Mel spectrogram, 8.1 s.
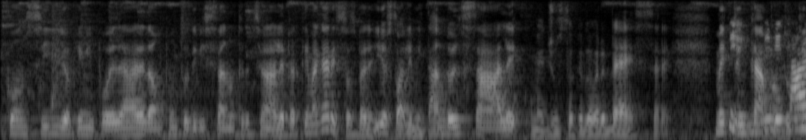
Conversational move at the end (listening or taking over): taking over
